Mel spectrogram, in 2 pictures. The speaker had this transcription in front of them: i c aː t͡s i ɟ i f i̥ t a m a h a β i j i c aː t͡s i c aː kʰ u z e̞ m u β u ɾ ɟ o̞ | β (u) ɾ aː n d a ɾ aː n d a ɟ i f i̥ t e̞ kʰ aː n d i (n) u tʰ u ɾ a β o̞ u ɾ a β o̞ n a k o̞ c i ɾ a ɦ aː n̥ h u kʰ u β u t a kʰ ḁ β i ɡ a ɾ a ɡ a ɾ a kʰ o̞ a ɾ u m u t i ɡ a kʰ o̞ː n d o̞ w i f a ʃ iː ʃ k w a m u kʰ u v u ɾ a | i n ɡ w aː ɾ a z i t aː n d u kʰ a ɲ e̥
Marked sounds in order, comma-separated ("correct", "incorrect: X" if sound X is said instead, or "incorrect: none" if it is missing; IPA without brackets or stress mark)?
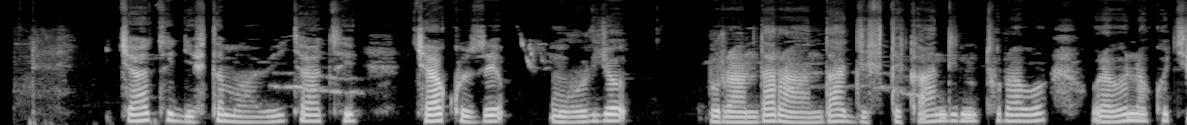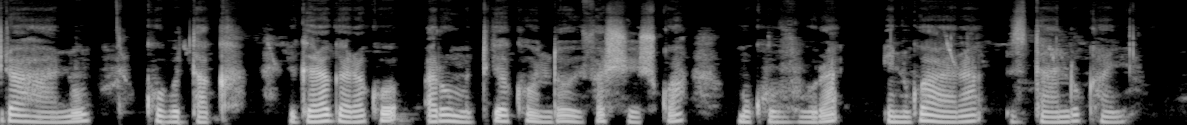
correct, correct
